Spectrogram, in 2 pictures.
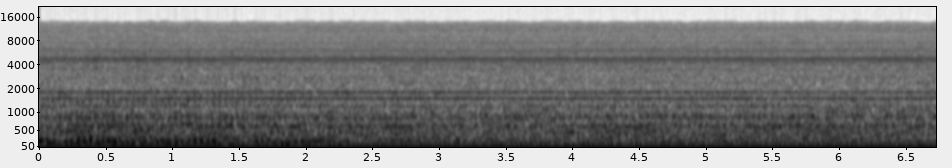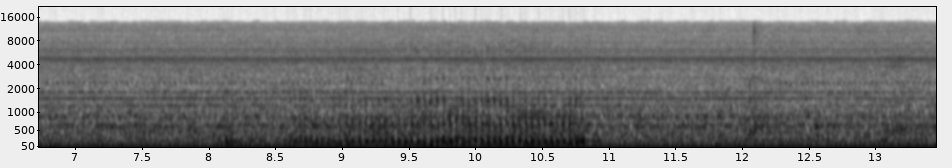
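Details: English Bullmastiff Sabre, an old dog napping on a Sunday afternoon with flapping jowls, snores low and raspy at the start and again around nine to eleven seconds, with soft breathing and hum between.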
